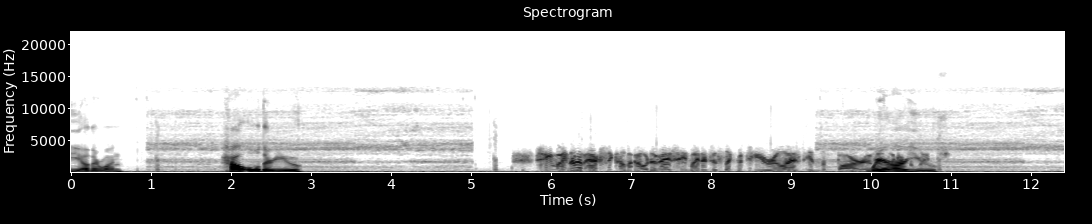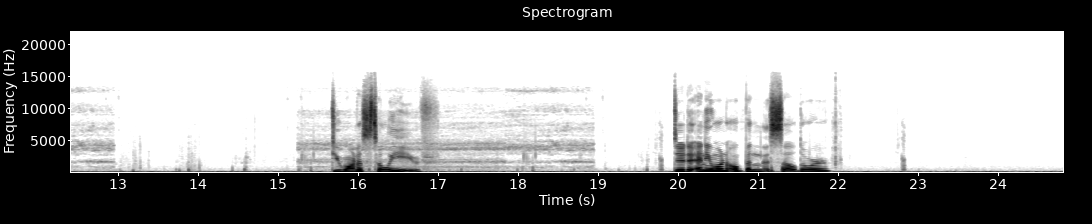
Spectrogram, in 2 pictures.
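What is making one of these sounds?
Radio static hisses and crackles as a radio is tuned between stations.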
